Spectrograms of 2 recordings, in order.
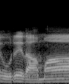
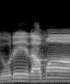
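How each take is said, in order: First: Said in the usual way. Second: রামা with the last আ stretched and louder; drawn-out final a. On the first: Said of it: "এই রামার পরে আ যে এলো". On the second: Shown as a demonstration. Teacher calling a distant friend, stretched vowel. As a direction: pull out the আ of রামা like a call. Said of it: "আ বললে".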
